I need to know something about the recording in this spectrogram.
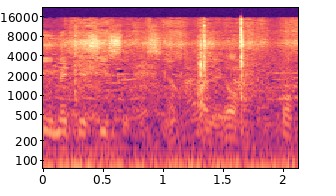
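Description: Two sharp, light clicks about a second and a half in, wooden knocks from arrows being loaded into the magazine of a reconstructed Roman polybolos, over a low steady rumble and faint voices.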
